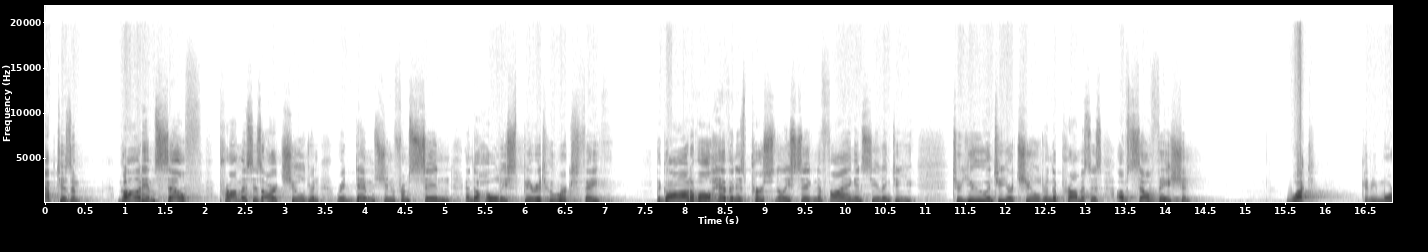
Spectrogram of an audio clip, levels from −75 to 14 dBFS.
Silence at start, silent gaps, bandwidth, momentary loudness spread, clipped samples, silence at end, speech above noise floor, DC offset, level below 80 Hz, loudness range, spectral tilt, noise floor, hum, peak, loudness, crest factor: 0 s; none; 20 kHz; 11 LU; under 0.1%; 0 s; 39 dB; under 0.1%; -54 dBFS; 4 LU; -5 dB/octave; -60 dBFS; none; -2 dBFS; -21 LUFS; 20 dB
